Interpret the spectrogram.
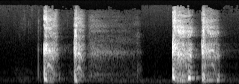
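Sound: cough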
